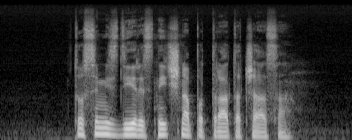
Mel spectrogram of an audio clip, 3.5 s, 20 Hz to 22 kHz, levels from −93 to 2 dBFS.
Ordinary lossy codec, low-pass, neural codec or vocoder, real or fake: none; 19.8 kHz; none; real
